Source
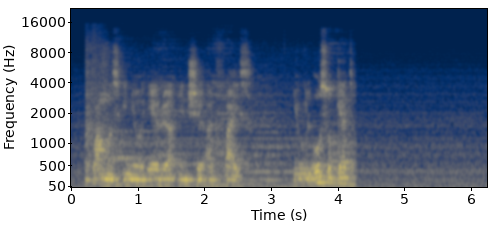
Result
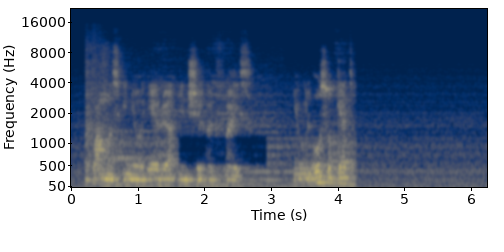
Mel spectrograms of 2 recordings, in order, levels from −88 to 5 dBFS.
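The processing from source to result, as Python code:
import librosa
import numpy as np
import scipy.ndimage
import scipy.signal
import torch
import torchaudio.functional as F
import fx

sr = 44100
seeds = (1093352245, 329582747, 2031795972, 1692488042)

y = fx.spec_box(x, sr, start_s=1.61, length_s=1.32, low_hz=490.0, high_hz=1200.0, gain_db=-28)
y = fx.lowpass(y, sr, hz=5900.0, slope=24, at=(3.19, 3.95))
y = F.gain(torch.from_numpy(y), -5.5).numpy()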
